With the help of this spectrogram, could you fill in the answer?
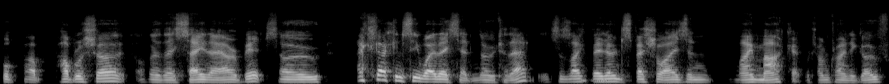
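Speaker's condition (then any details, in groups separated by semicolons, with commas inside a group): Cleft lip and palate; speech impediment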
